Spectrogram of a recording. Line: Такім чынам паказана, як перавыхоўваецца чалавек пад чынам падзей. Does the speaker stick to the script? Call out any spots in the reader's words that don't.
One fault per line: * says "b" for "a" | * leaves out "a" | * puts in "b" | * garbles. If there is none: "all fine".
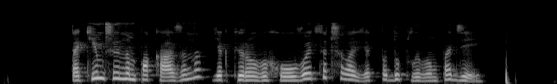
* says "уплывам" for "чынам"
